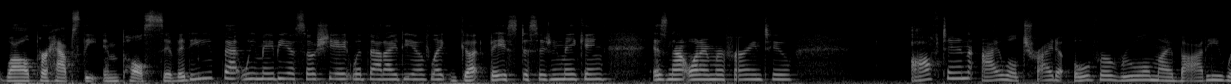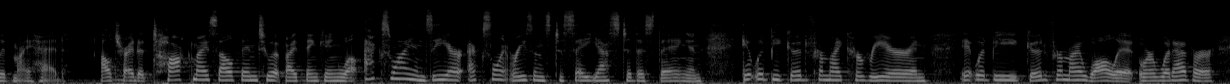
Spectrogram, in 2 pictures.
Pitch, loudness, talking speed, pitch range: 200 Hz, -38 LUFS, 185 wpm, 170-225 Hz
